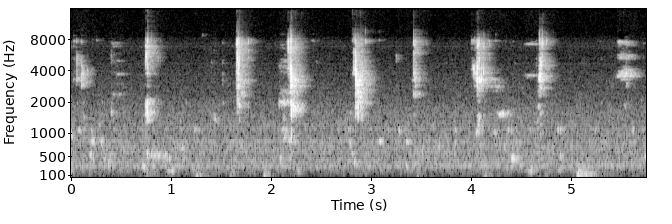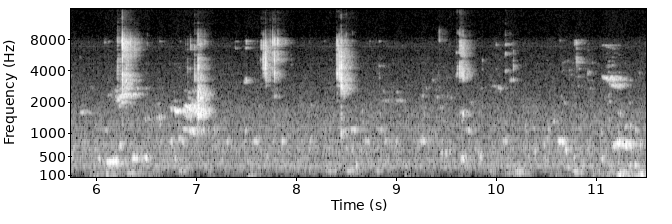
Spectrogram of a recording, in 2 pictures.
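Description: A person chewing soft, moist food, paratha with cholar dal, with short wet mouth clicks and smacks, about one or two a second.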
